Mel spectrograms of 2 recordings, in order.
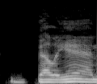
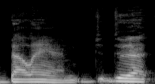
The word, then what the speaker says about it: Bellianne: I also wrote out and a phonetic pronunciation of their names because Magni, not Magni, Bellianne, not Bellan.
